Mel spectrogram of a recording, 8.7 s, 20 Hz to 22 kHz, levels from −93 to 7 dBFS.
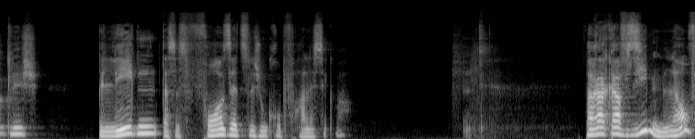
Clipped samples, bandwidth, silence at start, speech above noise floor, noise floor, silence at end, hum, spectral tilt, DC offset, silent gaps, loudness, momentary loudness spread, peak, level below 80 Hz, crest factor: under 0.1%; 12.5 kHz; 0 s; 59 dB; -77 dBFS; 0 s; none; -7 dB/octave; under 0.1%; none; -18 LUFS; 18 LU; -2 dBFS; -58 dBFS; 18 dB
